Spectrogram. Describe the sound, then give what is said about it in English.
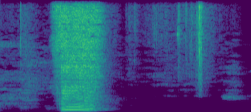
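A single loud nose blow, a honking, buzzy burst lasting about half a second, followed by a few faint sniffs and rustles. “The second nose blow went in the opposite direction as the first one.”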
